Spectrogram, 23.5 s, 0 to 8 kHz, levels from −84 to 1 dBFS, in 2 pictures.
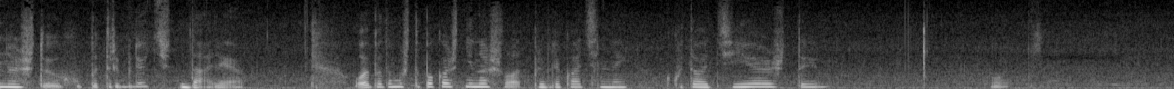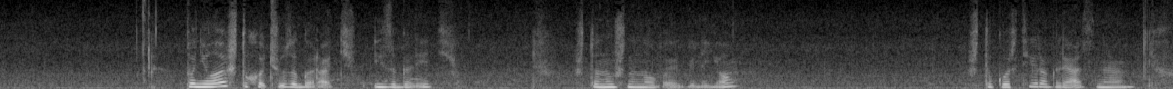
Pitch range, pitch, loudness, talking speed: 225-255 Hz, 235 Hz, -26 LUFS, 75 wpm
